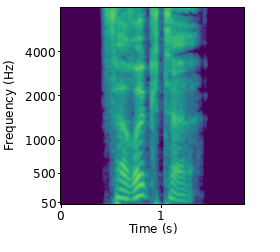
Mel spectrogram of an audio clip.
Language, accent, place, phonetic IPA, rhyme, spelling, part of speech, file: German, Germany, Berlin, [fɛɐ̯ˈʁʏktə], -ʏktə, verrückte, adjective / verb, De-verrückte.ogg
- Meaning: inflection of verrückt: 1. strong/mixed nominative/accusative feminine singular 2. strong nominative/accusative plural 3. weak nominative all-gender singular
